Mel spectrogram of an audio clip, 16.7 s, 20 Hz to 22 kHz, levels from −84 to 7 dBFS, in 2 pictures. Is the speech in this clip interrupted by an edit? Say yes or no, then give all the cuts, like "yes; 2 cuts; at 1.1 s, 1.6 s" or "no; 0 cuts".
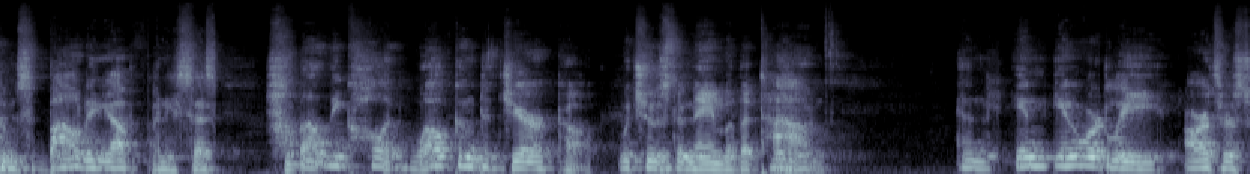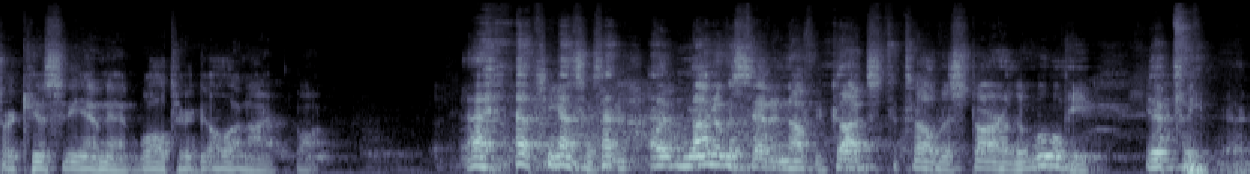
yes; 1 cut; at 1.0 s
